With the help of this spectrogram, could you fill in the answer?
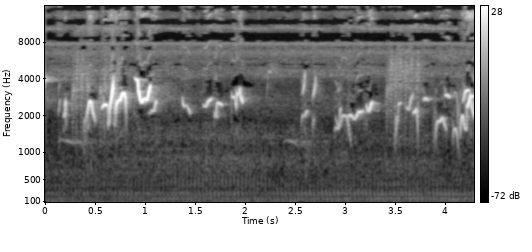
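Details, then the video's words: Red-whiskered bulbul at a lure-trap fighting contest with a caged decoy bird kept one month; lively whistled phrases of bouncing, slurred notes, a quiet pause near two seconds, then another rapid warbled burst, low hum beneath. "Chào mào núi bẫy đấu"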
